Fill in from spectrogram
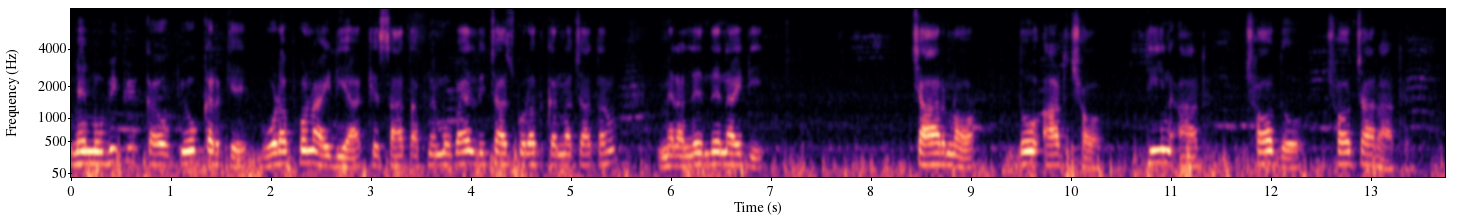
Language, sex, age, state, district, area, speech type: Hindi, male, 45-60, Madhya Pradesh, Chhindwara, rural, read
